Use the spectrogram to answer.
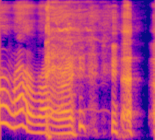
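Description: A small dog gives a quack-like call while being taught to call ducks. A long, nasal, wavering whine-moan is followed by a few short yips.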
